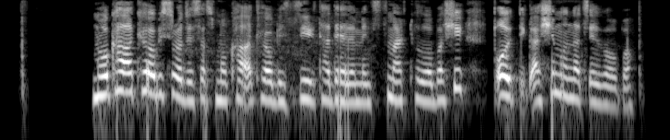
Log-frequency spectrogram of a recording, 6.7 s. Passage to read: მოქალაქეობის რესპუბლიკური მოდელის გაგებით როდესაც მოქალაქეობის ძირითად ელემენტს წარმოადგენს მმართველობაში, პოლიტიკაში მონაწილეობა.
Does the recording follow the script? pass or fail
fail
